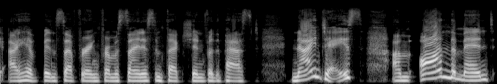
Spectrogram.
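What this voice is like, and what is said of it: Extra nasal, congested voice. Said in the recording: “my nasal twang is even more twangy ... I'm usually pretty nasal, but a little extra nasal today”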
